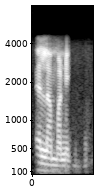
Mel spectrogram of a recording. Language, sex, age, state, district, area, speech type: Tamil, male, 60+, Tamil Nadu, Madurai, rural, conversation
